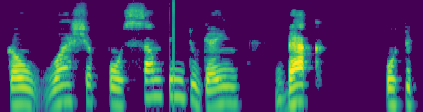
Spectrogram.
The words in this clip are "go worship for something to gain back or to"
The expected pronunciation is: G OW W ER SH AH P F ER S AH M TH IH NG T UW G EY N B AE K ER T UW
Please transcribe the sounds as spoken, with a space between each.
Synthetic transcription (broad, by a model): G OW W ER SH AH P F ER S AH M TH IH NG T UW G EY N B AE K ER T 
